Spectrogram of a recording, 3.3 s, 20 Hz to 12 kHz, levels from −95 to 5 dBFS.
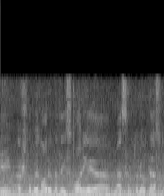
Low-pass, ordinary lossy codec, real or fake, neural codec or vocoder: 7.2 kHz; AAC, 48 kbps; real; none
